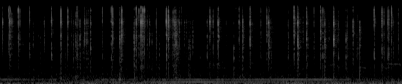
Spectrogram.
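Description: A small clear plastic 3D elephant puzzle made of interlocking pieces is held in the hands and tapped and scratched with long fingernails. A dense run of quick, bright clicks and crinkly scratches comes over a faint low hum.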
